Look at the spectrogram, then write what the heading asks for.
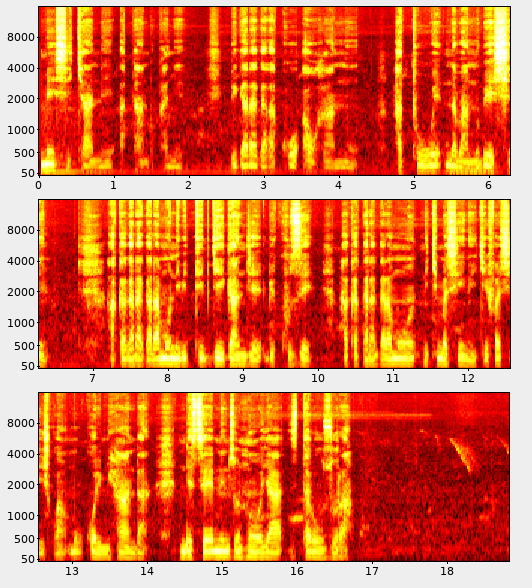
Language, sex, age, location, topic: Kinyarwanda, male, 18-24, Kigali, government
